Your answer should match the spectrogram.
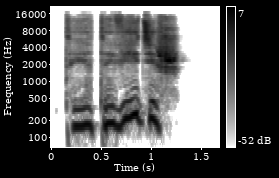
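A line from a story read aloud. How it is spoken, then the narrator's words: Breathy whisper into water. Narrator (Russian): выдохнула я в воду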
